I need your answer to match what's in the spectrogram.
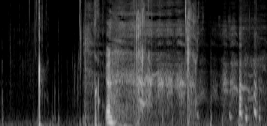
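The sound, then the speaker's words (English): Wet chewing and swallowing noises with irregular crunchy clicks and squelches, heard on their own without talking, the mouth sounds busy and prominent for a few seconds. “It's like a fucking waterfall in your throat. It's so loud.”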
